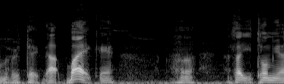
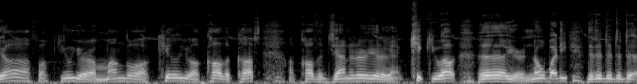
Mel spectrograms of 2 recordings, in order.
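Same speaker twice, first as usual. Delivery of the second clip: mock neighbor rant; 7 semitones higher, 3 dB louder than usual.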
